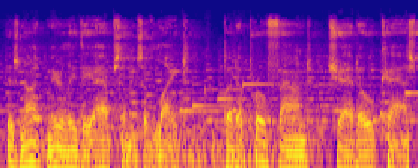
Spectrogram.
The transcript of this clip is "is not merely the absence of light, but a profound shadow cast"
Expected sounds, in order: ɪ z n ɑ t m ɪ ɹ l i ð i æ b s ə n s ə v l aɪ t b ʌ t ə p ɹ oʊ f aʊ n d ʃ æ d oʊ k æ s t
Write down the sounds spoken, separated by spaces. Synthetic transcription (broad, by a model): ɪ z n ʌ t m ɪ ɹ l i ð i æ b s ə n s ə v l aɪ t b ʌ t ə p ɹ oʊ f aʊ n d ʃ æ d oʊ k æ s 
